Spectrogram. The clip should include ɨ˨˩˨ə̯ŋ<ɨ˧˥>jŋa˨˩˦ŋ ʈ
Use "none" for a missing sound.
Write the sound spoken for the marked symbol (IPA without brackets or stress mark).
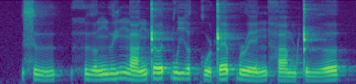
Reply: ɨ˧˥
